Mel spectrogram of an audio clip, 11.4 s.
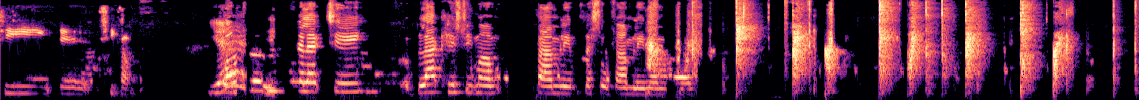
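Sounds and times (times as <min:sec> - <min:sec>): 
speech: 0:00.0 - 0:07.3
clapping with the backs of the hands: 0:06.5 - 0:11.3.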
